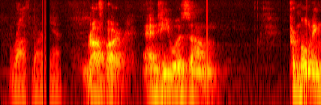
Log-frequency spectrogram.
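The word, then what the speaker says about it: Rothbard: libertarian named Murray Ro I don't know how Americans say it Germans would say rothbart yeah rothbart and he was um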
